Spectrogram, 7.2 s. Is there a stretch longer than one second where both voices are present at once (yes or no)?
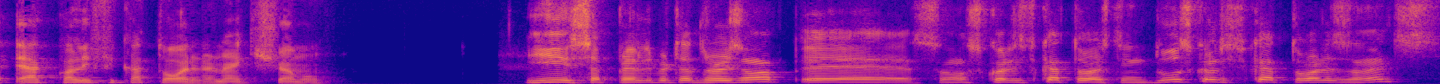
no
